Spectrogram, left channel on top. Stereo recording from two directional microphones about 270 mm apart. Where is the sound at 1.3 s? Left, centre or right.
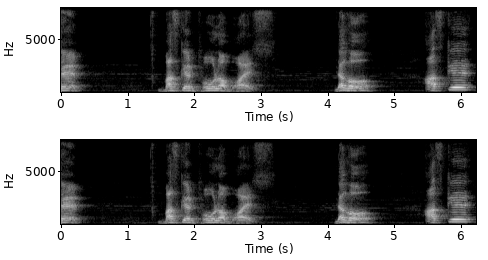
Centre.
